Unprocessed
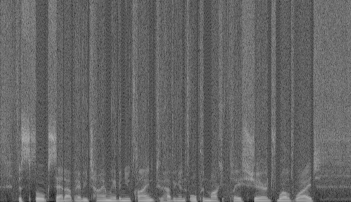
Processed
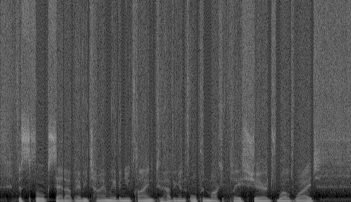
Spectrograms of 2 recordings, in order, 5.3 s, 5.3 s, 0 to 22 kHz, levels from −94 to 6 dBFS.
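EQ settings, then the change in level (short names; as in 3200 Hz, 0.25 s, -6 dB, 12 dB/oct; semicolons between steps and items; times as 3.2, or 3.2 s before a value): passive tone stack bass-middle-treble 6-0-2; +8.0 dB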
